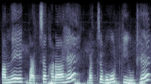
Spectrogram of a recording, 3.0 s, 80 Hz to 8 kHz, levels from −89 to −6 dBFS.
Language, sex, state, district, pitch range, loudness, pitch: Hindi, female, Uttar Pradesh, Etah, 250-320 Hz, -16 LUFS, 275 Hz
